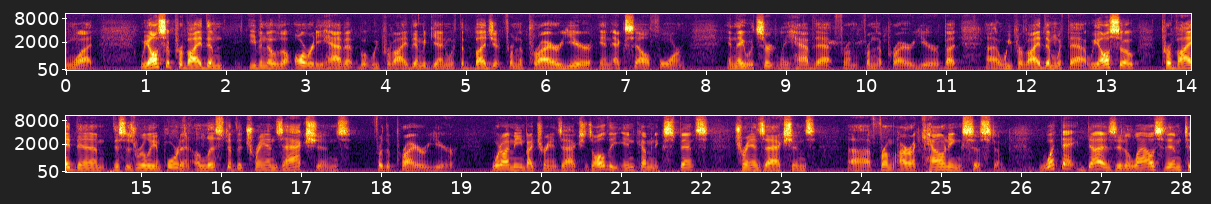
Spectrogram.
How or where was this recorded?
large echoing room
